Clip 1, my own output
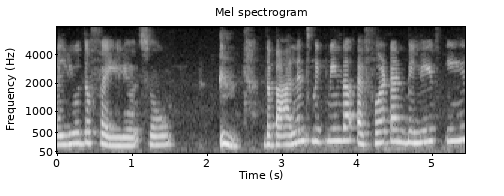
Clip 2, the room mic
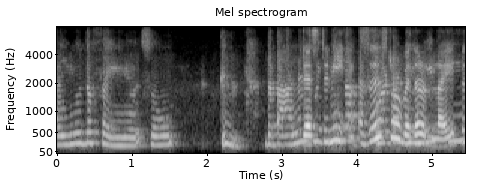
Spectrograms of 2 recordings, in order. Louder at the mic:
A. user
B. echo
A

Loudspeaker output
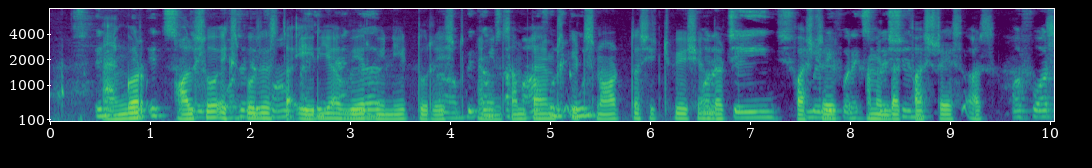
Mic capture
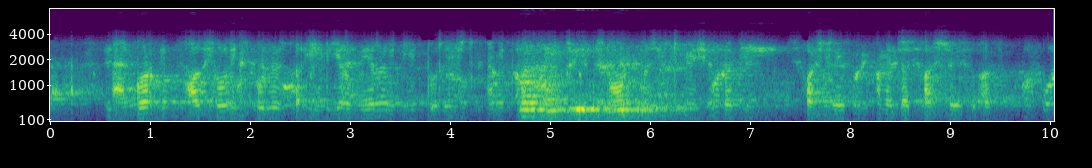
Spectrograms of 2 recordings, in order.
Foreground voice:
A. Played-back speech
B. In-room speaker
B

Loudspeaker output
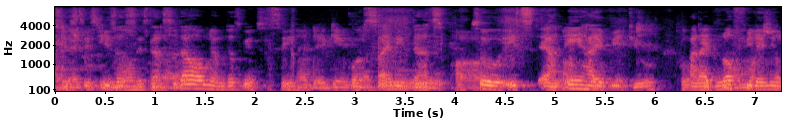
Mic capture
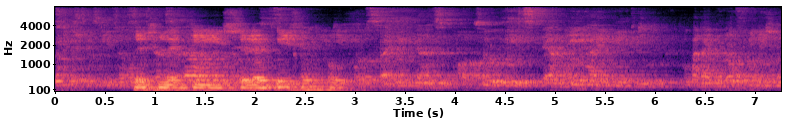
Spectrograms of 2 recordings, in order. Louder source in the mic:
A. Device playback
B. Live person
B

